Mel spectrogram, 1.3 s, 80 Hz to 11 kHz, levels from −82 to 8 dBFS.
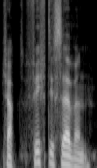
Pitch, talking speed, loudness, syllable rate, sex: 125 Hz, 140 wpm, -18 LUFS, 5.0 syllables/s, male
